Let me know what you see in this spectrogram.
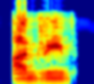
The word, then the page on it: unreeve: Indian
